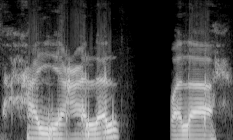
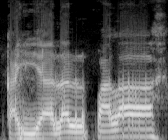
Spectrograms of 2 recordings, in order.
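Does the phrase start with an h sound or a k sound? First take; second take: h sound; k sound. First: It starts with h and uses an f sound. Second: It starts with k and uses a p sound. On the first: The speaker calls it right. "Dia kapan harus kaf, kapan harus ha" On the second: The speaker calls it wrong. "banyak yang muazin itu kayyalal palah"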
